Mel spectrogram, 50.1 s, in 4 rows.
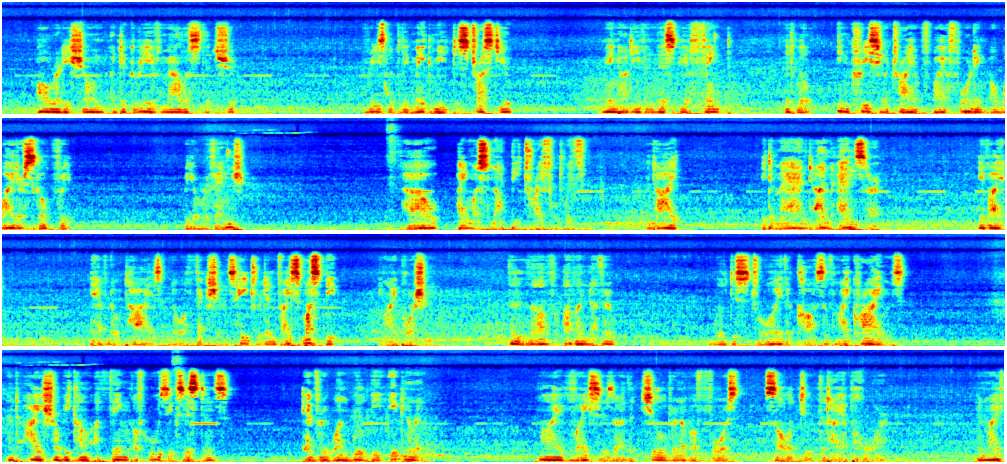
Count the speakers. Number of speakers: one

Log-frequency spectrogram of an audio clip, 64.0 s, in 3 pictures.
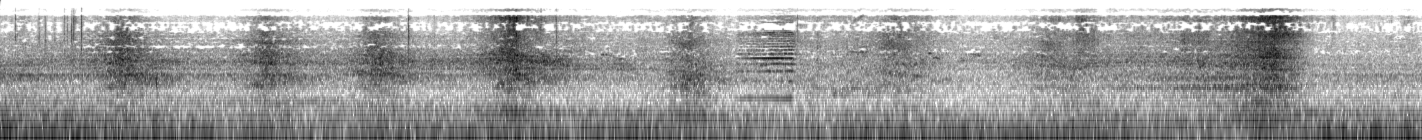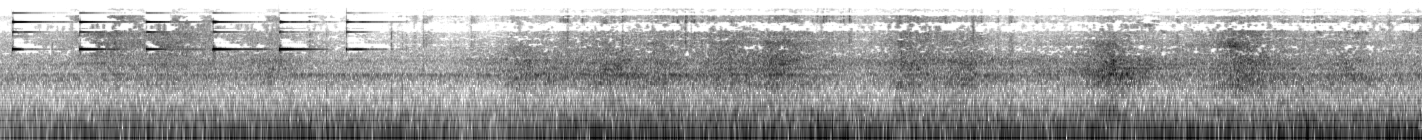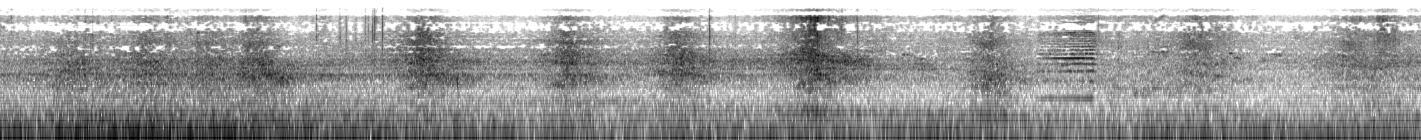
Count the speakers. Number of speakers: zero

